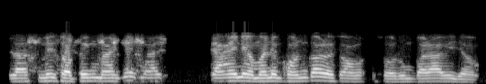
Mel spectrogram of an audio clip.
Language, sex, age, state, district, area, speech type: Gujarati, male, 30-45, Gujarat, Aravalli, urban, conversation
